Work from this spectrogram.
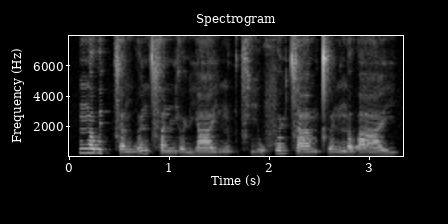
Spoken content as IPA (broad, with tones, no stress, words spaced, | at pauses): ŋɐ˥wɪ˨k̚sɐ˨ŋ wɵ˧nt͡sʰɐ˨njɵ˨˩ɥ jaː˨˥jŋɐ˧k̚ t͡sʰiː˨˩wfɵ˥ɥt͡saː˧m t̪ʰɵ˨˥n ŋɐ˨˧waː˨j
